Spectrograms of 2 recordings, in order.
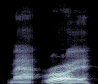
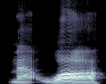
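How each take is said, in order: First: The surname ends in an 'oy' sound. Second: The surname ends in an open 'wah' sound. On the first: It follows the usual English reading of the spelling. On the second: It follows the French-style way of saying the name.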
